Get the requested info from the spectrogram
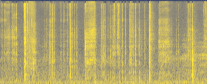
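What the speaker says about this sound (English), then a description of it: "We're going to trim these off, and I just use a big pair of scissors to do this instead of little ones." Big scissors trim card stock for a handmade card, giving a series of crisp, close snips at irregular intervals, about six or seven sharp cuts with quiet paper rustling between them.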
